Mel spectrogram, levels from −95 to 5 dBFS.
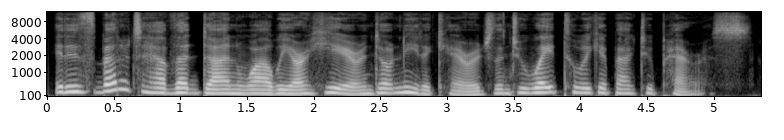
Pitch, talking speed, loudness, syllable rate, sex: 175 Hz, 280 wpm, -18 LUFS, 6.1 syllables/s, female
